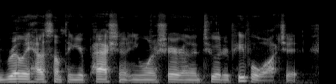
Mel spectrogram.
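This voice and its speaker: In an Ozarks accent, a man speaks at medium pitch on a very clean recording with a silent background. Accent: Ozarks US southern-midland. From Missouri/Arkansas Ozarks. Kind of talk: casual chat.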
